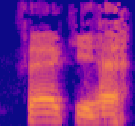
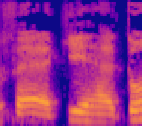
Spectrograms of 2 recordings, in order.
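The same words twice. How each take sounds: First: فاكهة pronounced fakiha, pausal reading; pausal form. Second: فاكهة ending in a clear t sound, fakihat, as if joined to the next word; فاكهة pronounced fakihat, connected reading; fakihat in joining. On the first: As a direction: stop on فاكهة with a final h, no t. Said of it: "لما نقف نقول". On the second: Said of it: "لو هنوصل نقول". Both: Shown as a demonstration.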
